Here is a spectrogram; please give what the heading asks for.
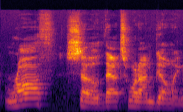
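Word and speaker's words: Wrarth: have to admit that looking at the spelling I thought that it was pronounced wrath or Ware but on the TV show they pronounce it Roth so that's what I'm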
